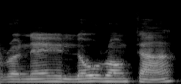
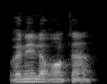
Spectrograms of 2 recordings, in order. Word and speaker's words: René Laurentin: And just to briefly introduce myself, I worked for a few years with Father René Laurentin, as the American pronounce his name, René Laurentin in French, before he was a Monsignor, and before he became blind, before he passed away in 2017.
